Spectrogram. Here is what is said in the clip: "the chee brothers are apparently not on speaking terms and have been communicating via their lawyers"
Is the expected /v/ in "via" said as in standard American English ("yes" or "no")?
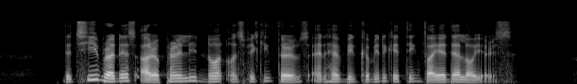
yes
